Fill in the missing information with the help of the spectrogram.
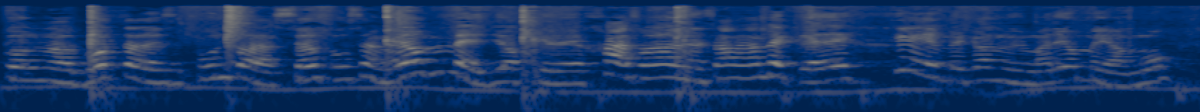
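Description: A woman's voice: high-pitched, lively intonation, fast talker, noisy background. A woman telling her own story in a rambling, breathless way, full of broken restarts. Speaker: woman telling of being beaten. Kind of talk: emotional first-person account.

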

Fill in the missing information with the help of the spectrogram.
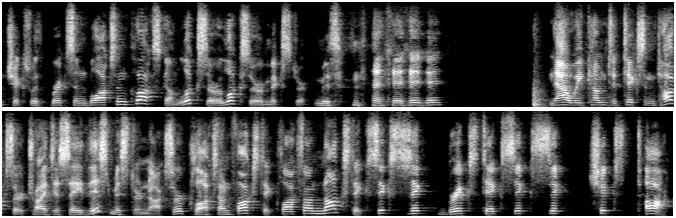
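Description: A man's voice: a little high, muffled recording. A young male vlogger doing a tongue-twister challenge to camera, theatrical and often interrupting himself. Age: young adult. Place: living room, indoors. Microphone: webcam at desk distance.

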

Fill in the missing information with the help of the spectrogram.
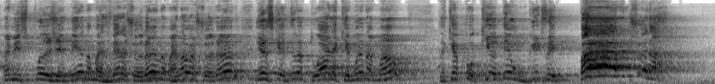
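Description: A middle-aged man from Brazil with a Brazilian Portuguese accent, preaching a lively sermon as pastor and leading the congregation in call-and-response. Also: sits high. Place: large church hall. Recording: echoey church hall.

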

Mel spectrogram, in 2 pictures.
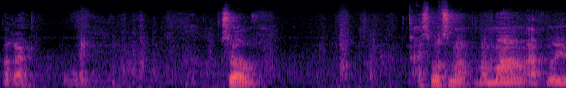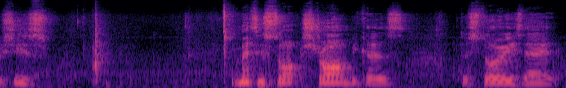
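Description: A man co-hosting a casual couple's chat while eating, talking haltingly with frequent restarts. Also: mid-range voice, steady tone, a little hiss or hum. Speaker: co-host.

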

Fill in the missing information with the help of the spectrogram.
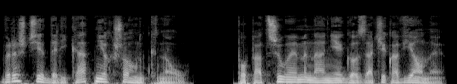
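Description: A man reading a first-person novel as an audiobook, with steady, even storytelling. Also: sits low, a little slow, breathy edge. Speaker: audiobook narrator.

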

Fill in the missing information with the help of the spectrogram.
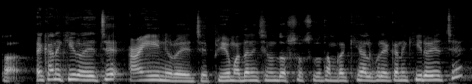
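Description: A man with a high voice teaches Quran recitation in a televised lesson. He speaks straight to the viewers. He draws words out slowly when he shows how they should be pronounced. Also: steady tone, a little mellow. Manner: stretches words slowly when demonstrating pronunciation; often addresses viewers directly.

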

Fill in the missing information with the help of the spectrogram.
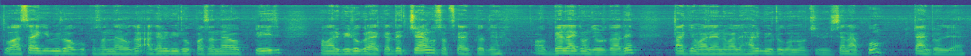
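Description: A man's voice: mid-range voice, fairly even intonation, a little mellow. A man teaching English pronunciation and spelling, listing words one by one with their meanings. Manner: slow, patient, lists words with meanings.

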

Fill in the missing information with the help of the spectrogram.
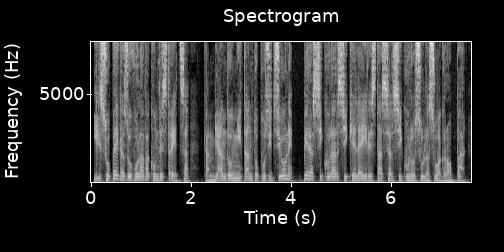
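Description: A man reading an audiobook with animated first-person storytelling. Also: medium pitch, moderate pace, hardly any pauses, dry recording, clean studio sound. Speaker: audiobook narrator.

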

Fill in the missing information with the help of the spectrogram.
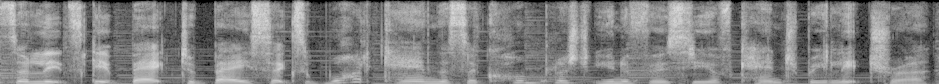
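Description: A woman's voice: medium pitch, fairly quick, over loud music. A woman narrating a television profile in a polished, playful scripted voice-over. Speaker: programme narrator.

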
